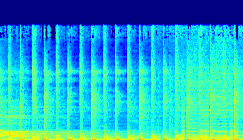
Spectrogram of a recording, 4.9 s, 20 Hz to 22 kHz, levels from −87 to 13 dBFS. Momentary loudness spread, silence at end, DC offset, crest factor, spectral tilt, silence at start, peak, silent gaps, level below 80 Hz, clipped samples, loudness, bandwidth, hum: 4 LU; 0 s; under 0.1%; 14 dB; -5 dB/octave; 0 s; -2 dBFS; none; -22 dBFS; under 0.1%; -18 LUFS; 19 kHz; none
